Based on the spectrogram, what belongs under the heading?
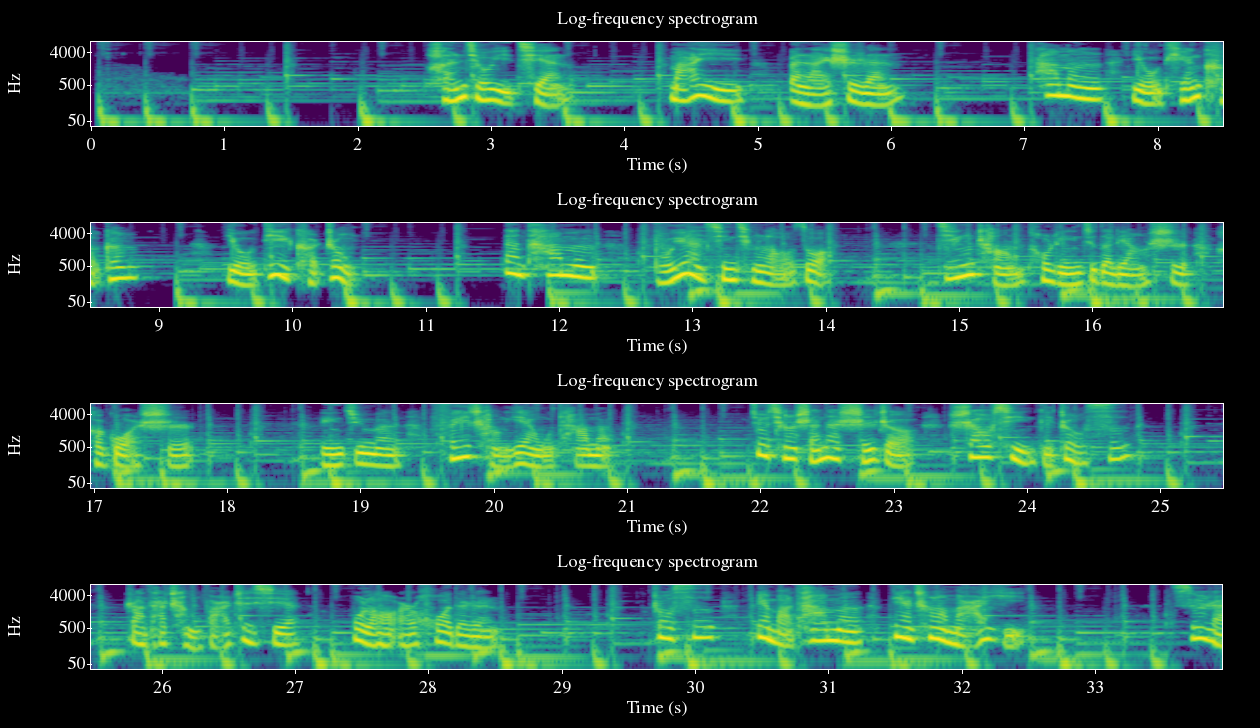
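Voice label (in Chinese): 睡前故事缩混; 睡前故事蚂蚁缩混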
